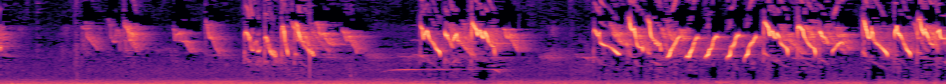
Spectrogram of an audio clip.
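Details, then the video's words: Oriental white-eye singing hard in ngalas style to provoke others of its kind: faint twittering builds into dense, loud, rapid runs of thin high falling whistles, with one steady lower whistled tone heard once. "Pleci Gacor MUNTAHKAN Isian Memancing Semua Pleci Ikut Gacor"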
